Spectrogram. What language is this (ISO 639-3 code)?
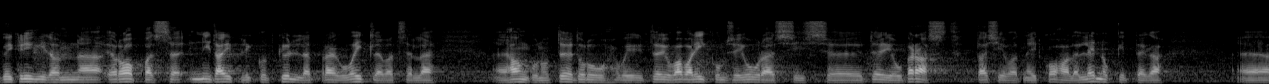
est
